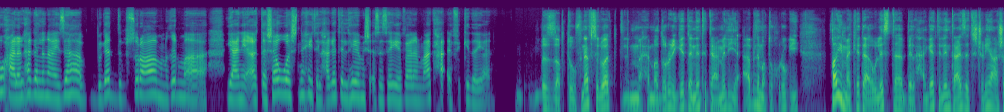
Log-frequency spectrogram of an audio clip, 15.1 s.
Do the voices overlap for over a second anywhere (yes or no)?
no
